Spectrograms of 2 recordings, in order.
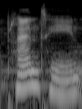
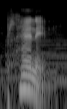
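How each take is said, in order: First: The T sound after the N is pronounced. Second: The T sound after the N is dropped. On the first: The speaker calls it wrong. "Rather than we say planting" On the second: The speaker calls it right. "we should say planning"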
